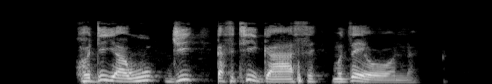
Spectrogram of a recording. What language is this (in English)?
Esperanto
